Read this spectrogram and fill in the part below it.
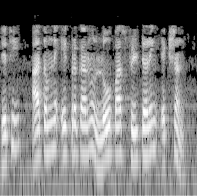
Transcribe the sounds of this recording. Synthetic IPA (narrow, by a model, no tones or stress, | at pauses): t̪et̪ʰi | at̪əmneʔek̚pɾəkaɾnũlopasfilʈəɾĩŋɡɛkʃən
